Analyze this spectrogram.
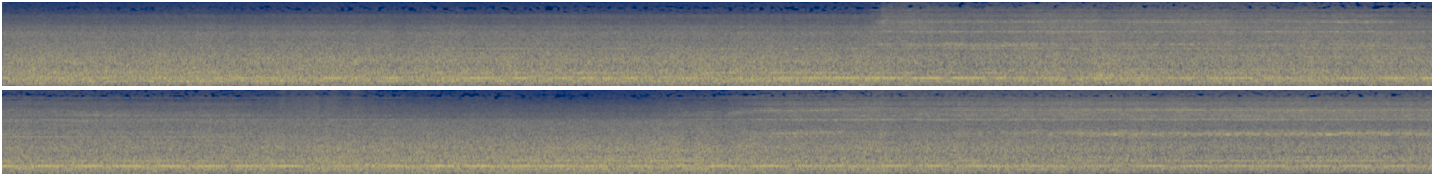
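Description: Train noise at a railway station: a steady, loud rumble with a constant low hum running under it. Thin, steady higher whines come in about nine seconds in and again about twenty-two seconds in.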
